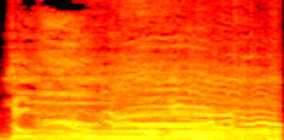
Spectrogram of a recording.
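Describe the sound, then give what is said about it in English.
Someone lets out a loud, drawn-out yell into an echoey hole, its wavering pitch smearing and overlapping with its own reverberation for nearly three seconds, with no other sounds. “… yells into an echoey hole.”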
